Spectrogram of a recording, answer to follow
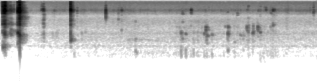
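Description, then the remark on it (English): A sharp metallic crack and short fizz of a can of Red Bull energy drink being opened, followed by a few quieter clicks and soft wet gulping sounds as it is drunk, with no one talking. “I needed to open up this drink for the next topic that we're going to talk about.”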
